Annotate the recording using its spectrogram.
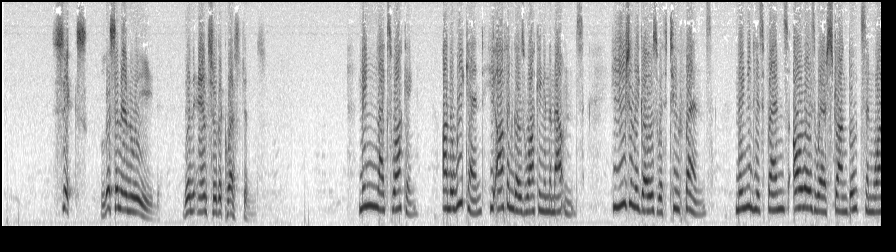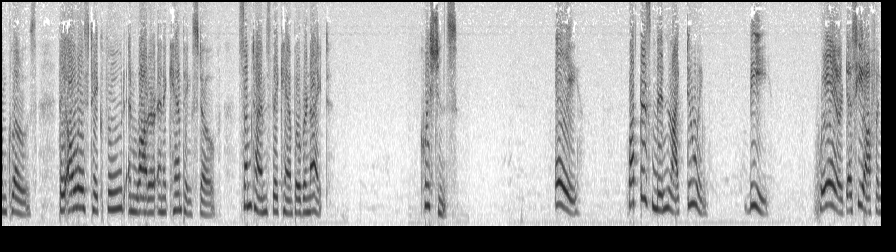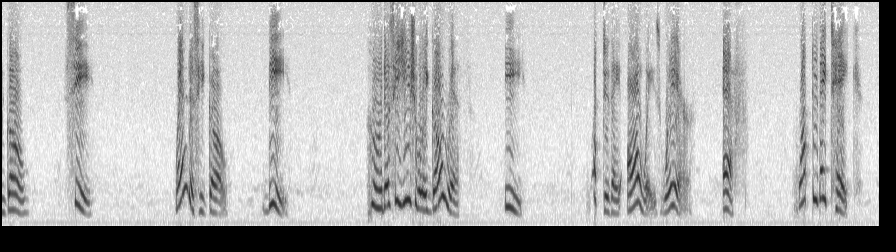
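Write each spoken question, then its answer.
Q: What does Min like doing?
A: Walking

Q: Where does he often go?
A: Walking in the mountains

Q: When does he go?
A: On the weekend

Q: Who does he usually go with?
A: Two friends

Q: What do they always wear?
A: Strong boots and warm clothes

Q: What do they take?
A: Food, water and a camping stove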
